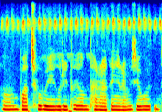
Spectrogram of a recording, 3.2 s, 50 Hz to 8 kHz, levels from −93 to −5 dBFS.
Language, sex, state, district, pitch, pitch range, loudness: Chakma, female, Tripura, Dhalai, 250 Hz, 240-260 Hz, -13 LUFS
